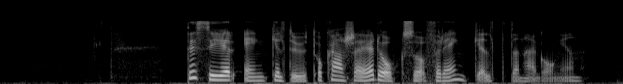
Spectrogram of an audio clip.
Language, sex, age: Swedish, female, 26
